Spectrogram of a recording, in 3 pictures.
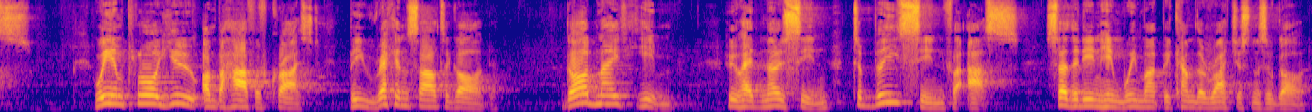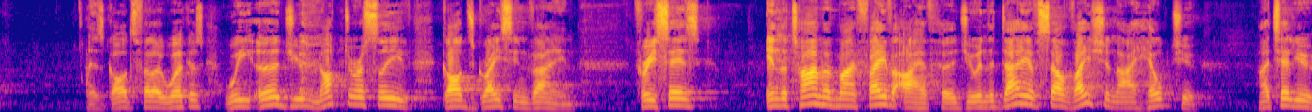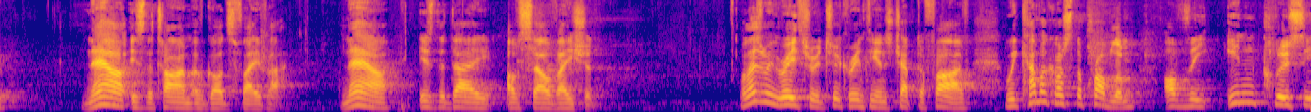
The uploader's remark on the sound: given at a weekend conference for the United Christian Church of Dubai in 2014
